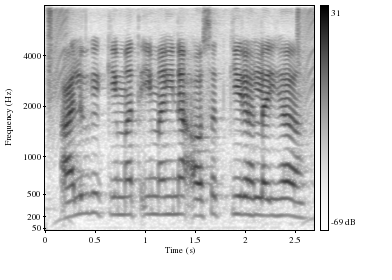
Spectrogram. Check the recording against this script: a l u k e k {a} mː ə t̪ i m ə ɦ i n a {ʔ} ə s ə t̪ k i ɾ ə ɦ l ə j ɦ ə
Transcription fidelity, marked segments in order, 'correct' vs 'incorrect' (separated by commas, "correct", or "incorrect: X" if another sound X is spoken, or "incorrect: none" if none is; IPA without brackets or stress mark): incorrect: i, correct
